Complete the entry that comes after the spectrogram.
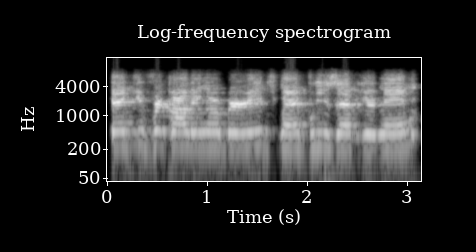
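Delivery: customer service voice. Retold or imitated. Retelling her call, mimicking the Uber Eats agent's greeting. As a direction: put on the cheery phone agent. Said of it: "So I call customer service".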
